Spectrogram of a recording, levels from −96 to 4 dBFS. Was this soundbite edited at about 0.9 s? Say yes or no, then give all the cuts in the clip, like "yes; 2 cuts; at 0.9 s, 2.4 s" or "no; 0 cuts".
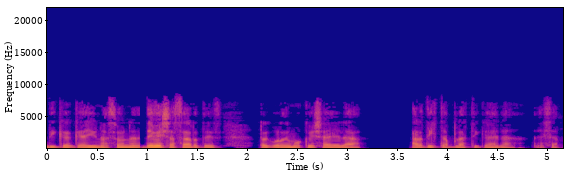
yes; 1 cut; at 0.9 s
